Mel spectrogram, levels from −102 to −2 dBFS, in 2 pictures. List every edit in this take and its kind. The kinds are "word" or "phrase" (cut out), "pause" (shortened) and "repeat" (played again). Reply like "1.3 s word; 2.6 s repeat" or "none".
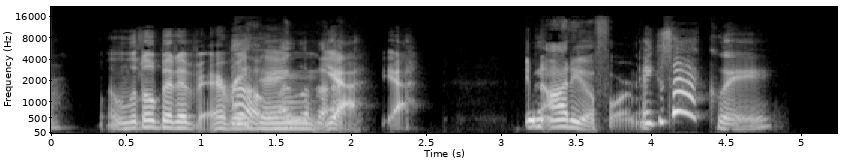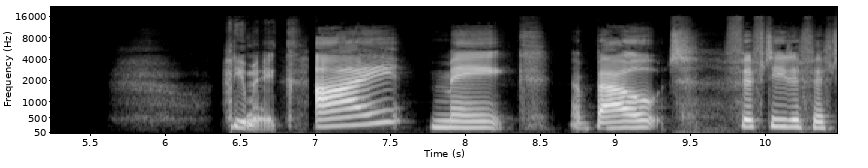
6.4 s phrase; 7.0 s pause; 8.6 s pause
